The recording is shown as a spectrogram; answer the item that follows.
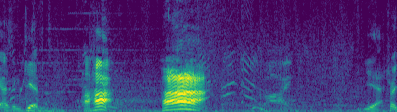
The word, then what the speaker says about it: GIF: now but it's pronounced gift s see it's a g sound graphic has has a hard G so it's gift it's not J yeah see there you go GIF like Jiff like the peanut butter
